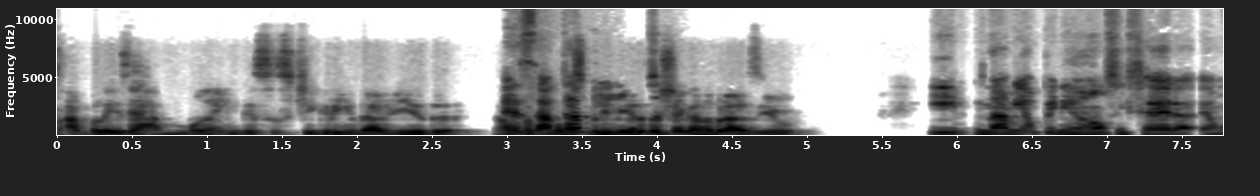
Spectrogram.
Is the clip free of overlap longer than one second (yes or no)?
no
